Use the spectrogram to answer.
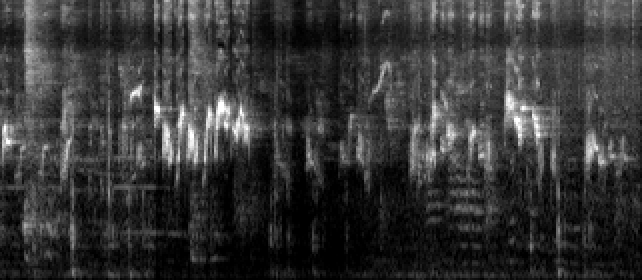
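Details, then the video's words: Red-whiskered bulbul, a mature bird with a forest voice, in morning song practice, Gia Lai; jaunty warbled phrases of rising and falling whistles in two rapid bursts separated by a brief pause. "chàomào HÓT SÁNG, LUYỆN CHIM HÓT HẰNG NGÀY"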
